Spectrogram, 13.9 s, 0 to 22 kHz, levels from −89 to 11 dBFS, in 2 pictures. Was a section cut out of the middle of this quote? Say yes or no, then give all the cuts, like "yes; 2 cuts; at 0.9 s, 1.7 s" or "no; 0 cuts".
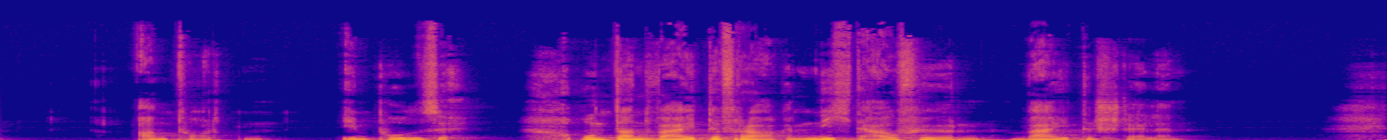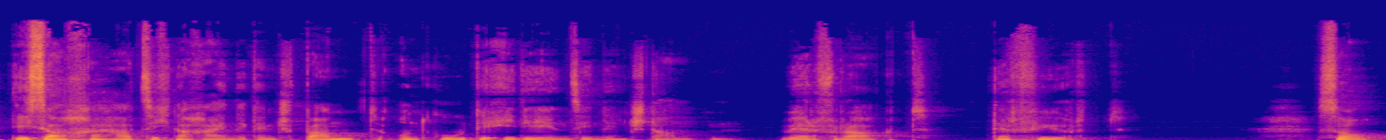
yes; 3 cuts; at 5.4 s, 8.2 s, 10.8 s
